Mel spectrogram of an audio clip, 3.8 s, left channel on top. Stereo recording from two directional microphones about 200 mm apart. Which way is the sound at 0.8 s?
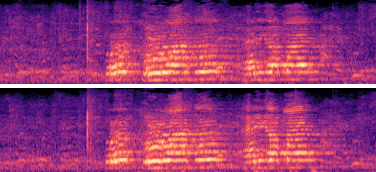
55° left (ahead or behind).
